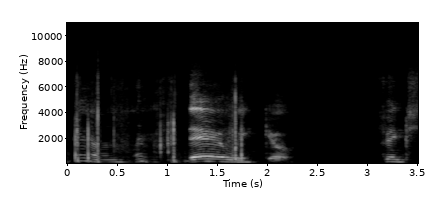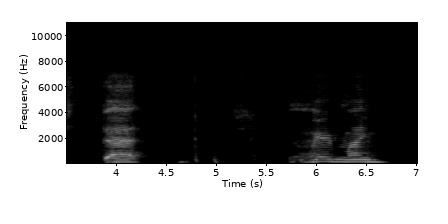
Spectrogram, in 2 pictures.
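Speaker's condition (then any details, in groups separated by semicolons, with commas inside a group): Cerebral palsy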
